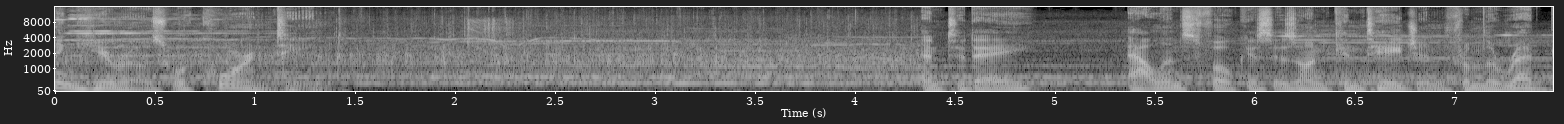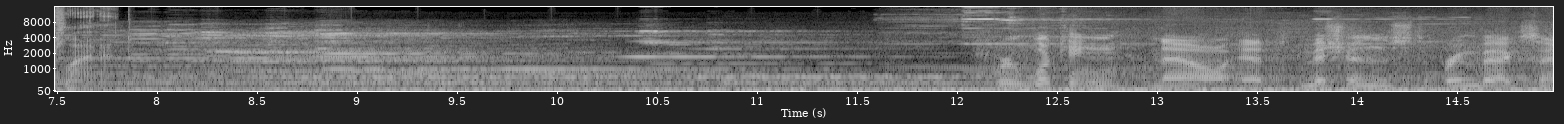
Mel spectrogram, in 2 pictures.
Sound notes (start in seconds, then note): 0.0 applause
